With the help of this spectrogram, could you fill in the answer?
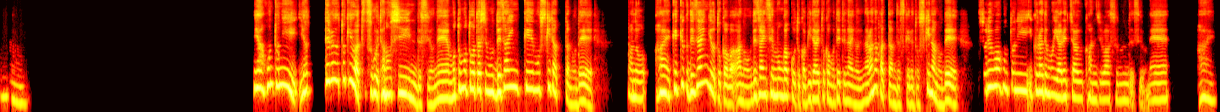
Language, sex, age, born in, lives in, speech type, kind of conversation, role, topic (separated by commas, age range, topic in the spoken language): Japanese, female, 55-59, Japan, Japan, conversation, advice, user, 将来の不確実性が怖くて起業に踏み出せないとき、どうすればいいですか？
